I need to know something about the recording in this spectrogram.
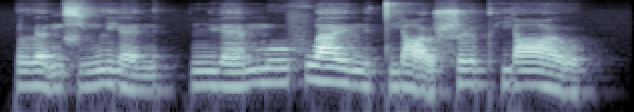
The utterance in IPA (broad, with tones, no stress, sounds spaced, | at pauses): l ə̰˨˩ n ɕ i˦ ŋ l j ɛ˩ n | n̪ ɥ ɛ˧˥ m u˧˥ f w a˥˩ ɪ̯ n̪ y˩ t̪ j ɑ̰˨˩ ʊ̯ ʂ ɻ̩˥˧ pʰ j ɑ˥˩ ʊ̯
